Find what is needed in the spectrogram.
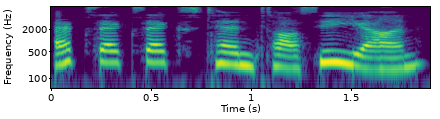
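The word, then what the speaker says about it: XXXTentacion: Monday afternoon the rapper whose stage name is pronounced xxx 10th asean was chat while in his sports car Williams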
